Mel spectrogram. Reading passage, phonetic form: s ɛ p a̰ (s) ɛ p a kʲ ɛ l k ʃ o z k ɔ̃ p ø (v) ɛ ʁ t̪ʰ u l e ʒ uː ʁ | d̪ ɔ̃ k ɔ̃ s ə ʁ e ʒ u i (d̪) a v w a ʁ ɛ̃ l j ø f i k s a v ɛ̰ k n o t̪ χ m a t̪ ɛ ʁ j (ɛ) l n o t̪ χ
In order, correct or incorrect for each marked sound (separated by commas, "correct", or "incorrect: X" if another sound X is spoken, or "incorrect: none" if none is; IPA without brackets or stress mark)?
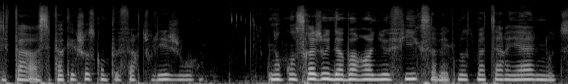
correct, incorrect: f, correct, correct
